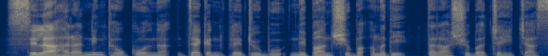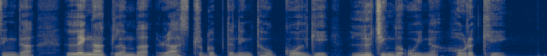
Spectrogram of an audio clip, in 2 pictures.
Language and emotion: Manipuri, neutral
